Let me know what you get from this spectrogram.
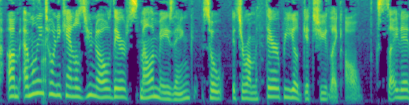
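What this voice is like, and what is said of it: Strong regional accent. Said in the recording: “you're sounding a lot like Mr. Skin tonight... you guys have your accent... My accent came back?... Big. Yeah.”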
